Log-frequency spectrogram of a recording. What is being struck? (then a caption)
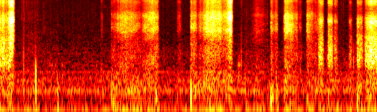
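Graphite pencil on lined paper notebook page. A wooden graphite pencil writes Korean letters on a flat, solid lined paper notebook page, making scratching strokes. The bright, hissy scrapes come in bursts of varied length, with short quiet gaps between them.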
